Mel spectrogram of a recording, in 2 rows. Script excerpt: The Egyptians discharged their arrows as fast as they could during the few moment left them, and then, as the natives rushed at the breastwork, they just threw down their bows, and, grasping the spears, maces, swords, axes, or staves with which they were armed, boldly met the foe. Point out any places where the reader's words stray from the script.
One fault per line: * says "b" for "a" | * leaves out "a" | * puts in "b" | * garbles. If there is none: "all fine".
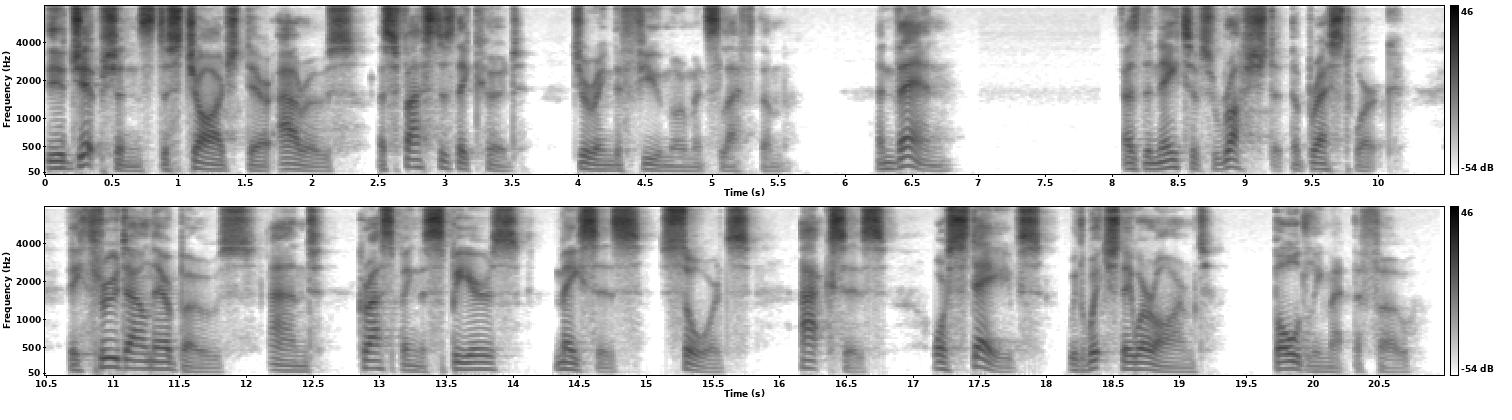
* says "moments" for "moment"
* leaves out "just"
